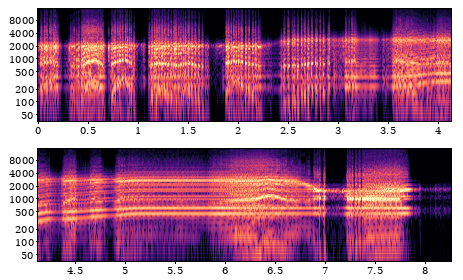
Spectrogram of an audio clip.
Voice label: EMS voice; Syntec; Wall of Sounds; TECHNO-BOX

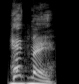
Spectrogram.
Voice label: "Hit Me", vocal phrases; Ultimate Vocals

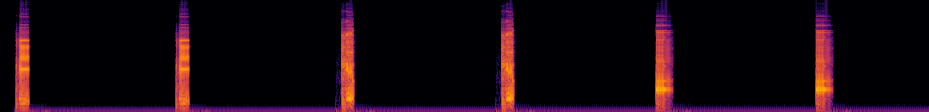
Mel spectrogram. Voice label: Computer Speech; Bizarre Planet

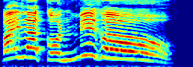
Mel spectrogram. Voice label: MEX FEMALE, World Voices

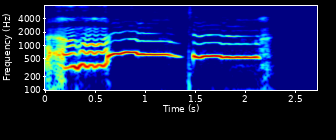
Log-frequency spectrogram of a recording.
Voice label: female f105, adlips; Mutekki Media; Dance Ultra Voice VOL-1

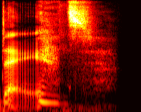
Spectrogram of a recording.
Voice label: DANCE, R&B Dance, FEM. SPOKEN; Spectrasonics Vocal Planet

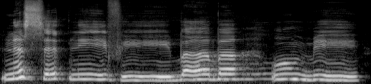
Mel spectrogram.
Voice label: OLD WOMAN, Arabian Traditions

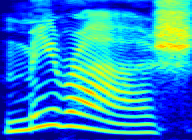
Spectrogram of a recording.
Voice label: "mirage", spoken; Techno Trance Essentials

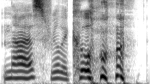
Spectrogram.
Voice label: FEM SPOKEN, R&B Dance

